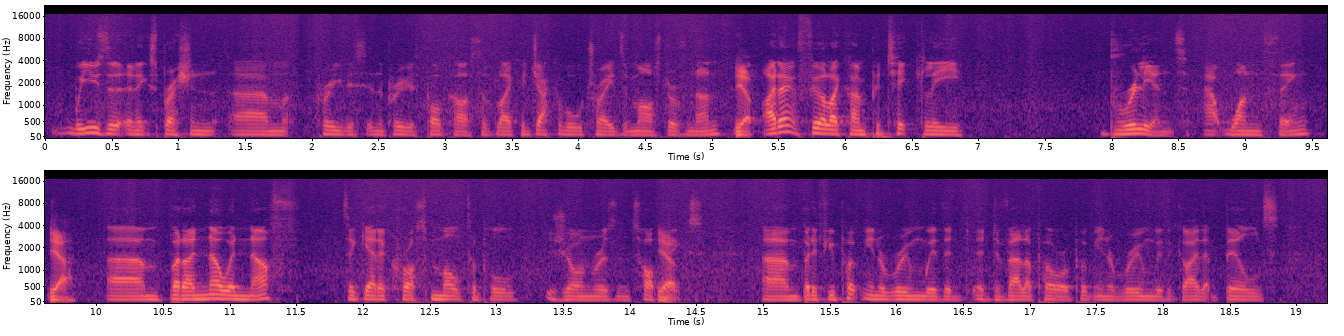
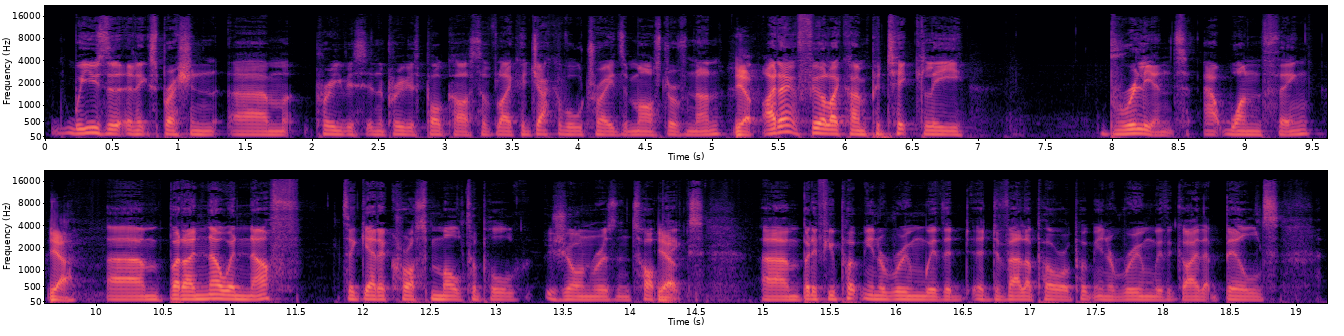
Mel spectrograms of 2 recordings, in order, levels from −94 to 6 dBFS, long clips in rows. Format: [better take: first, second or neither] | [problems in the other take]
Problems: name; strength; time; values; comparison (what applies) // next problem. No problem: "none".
second | hiss; noticeable; throughout; 15 dB below the speech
